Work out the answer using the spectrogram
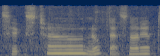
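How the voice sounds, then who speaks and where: High-pitched man telling casual stories. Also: slow, vocal fry, warm tone, lo-fi sound, a little hiss or hum. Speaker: storyteller on a charity livestream. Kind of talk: casual humorous storytelling.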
